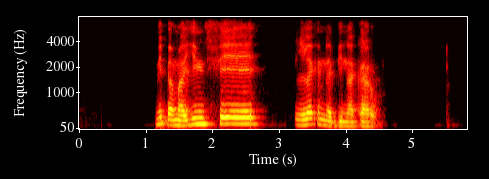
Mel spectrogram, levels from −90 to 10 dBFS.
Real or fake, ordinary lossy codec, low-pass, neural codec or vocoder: fake; Opus, 24 kbps; 7.2 kHz; codec, 24 kHz, 6 kbps, HILCodec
